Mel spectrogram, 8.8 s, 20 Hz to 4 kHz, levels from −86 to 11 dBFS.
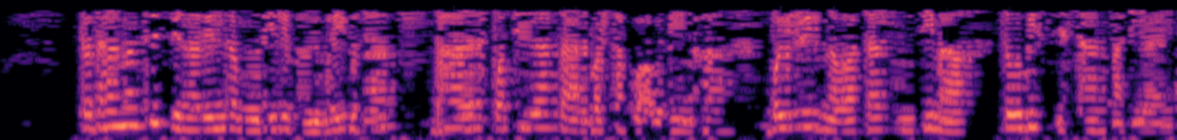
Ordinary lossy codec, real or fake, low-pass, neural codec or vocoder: none; real; 3.6 kHz; none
